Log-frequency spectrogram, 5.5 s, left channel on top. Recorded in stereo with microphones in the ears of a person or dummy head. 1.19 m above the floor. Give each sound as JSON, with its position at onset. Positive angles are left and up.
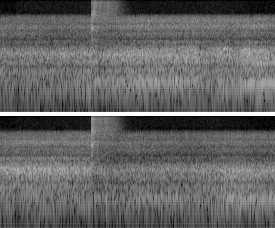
{"t": 1.8, "sound": "a dropped coin", "side_deg": -35, "distance_m": 2.5}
